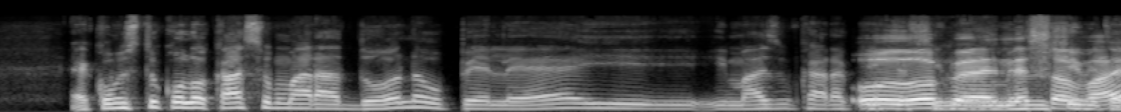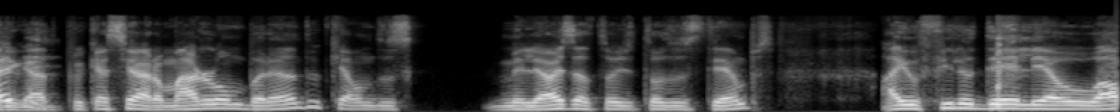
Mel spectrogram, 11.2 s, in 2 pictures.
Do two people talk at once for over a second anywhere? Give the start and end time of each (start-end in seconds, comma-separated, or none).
4.2-5.9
